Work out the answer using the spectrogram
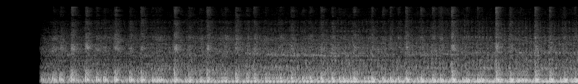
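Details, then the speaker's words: Yamaha RX-King two-stroke with 125Z head, after block and crankshaft rod replacement and rubber inserts fitted between cylinder head fins to damp vibration ringing: quick crisp popping, steady, no fin ringing or rattles; smooth and settled. "setelah kita Pasang karet kop kita dengar hasilnya suara mesin itu bunyinya akan berbeda"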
